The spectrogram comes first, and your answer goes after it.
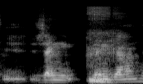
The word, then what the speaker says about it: Xinjiang: actions done in the area of Xinjiang, is how you say it.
